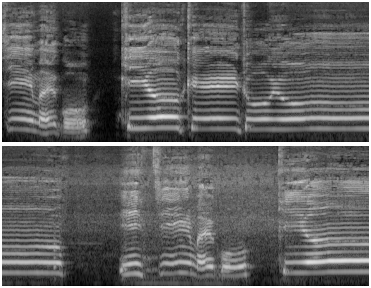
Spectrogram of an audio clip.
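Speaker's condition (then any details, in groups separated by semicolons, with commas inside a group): Brain lesion disability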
